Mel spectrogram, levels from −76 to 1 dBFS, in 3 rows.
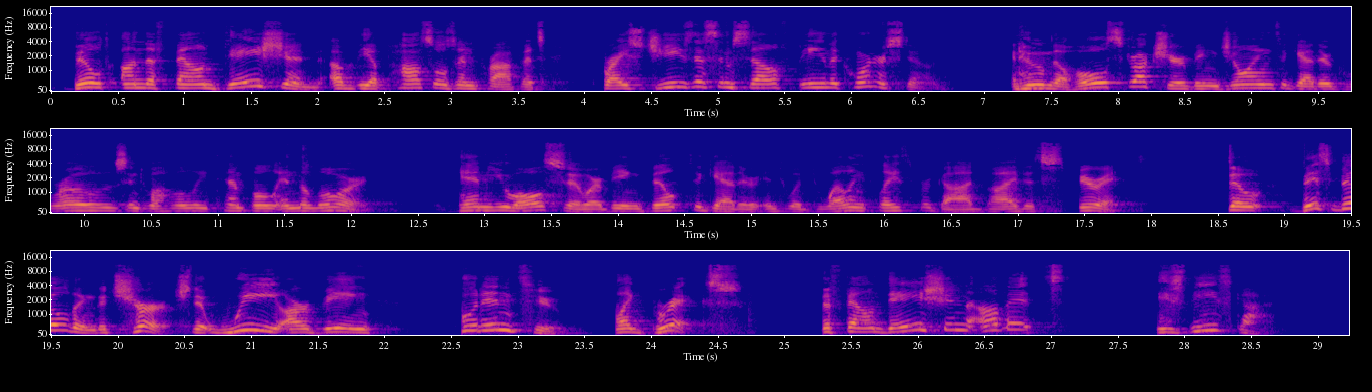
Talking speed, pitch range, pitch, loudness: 140 wpm, 135-190 Hz, 155 Hz, -31 LUFS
